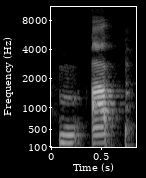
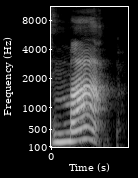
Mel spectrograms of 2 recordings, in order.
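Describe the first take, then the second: First: The sounds are split apart with a break. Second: The sounds are joined smoothly into one word. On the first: The speaker calls it wrong. "It's not m, up, right?" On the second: The speaker calls it right. "we blend those sounds together because the word is mop"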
